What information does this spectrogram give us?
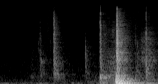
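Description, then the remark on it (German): A man shuts the door of a guest room at the end of a hallway behind him. The door swings shut with a solid thump, preceded by a few faint scuffs and a brief creak of movement, then a short rattling settle as it latches. “Er schließt die Tür hinter sich.”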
